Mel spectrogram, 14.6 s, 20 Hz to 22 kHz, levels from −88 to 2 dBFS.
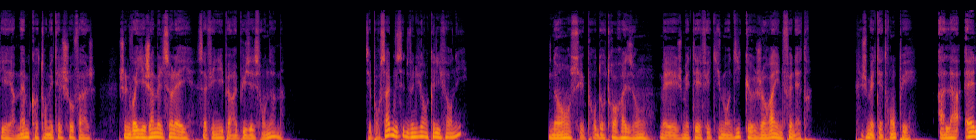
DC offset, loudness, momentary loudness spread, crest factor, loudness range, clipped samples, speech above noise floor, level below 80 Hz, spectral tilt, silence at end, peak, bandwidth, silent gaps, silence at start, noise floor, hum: under 0.1%; -24 LUFS; 10 LU; 18 dB; 3 LU; under 0.1%; over 67 dB; -34 dBFS; -6.5 dB/octave; 0 s; -6 dBFS; 16 kHz; none; 0 s; under -90 dBFS; none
